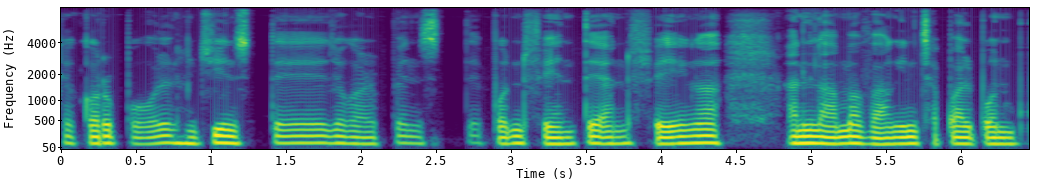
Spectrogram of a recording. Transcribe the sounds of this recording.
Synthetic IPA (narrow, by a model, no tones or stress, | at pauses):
kekɔɾpɔld͡ʒinst̪ed͡ʒɔɡaɾpenst̪epɔnfent̪eanfeŋaɐnlamavaŋint͡ʃʰapalpɔnb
